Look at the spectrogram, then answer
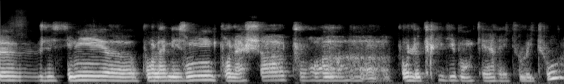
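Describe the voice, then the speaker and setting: Her voice sits at medium pitch as the woman speaks with fairly even intonation. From Tunisia. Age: 30s. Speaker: caller. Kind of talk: testimony. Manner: halting, many hesitations.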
